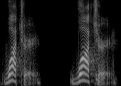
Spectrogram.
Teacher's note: El estrés es la fuerza de voz. Si te digo water, ¿dónde está la fuerza de voz? En wa.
